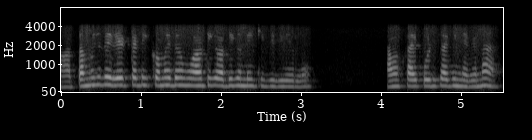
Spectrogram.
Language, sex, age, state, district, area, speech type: Odia, female, 60+, Odisha, Kandhamal, rural, conversation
